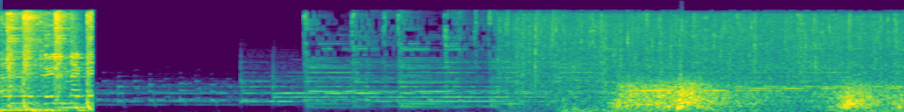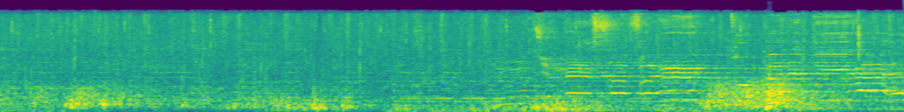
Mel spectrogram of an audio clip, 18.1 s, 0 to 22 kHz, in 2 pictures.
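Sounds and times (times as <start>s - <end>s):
steady rain: 4.9s - 18.0s
rolling thunder: 5.0s - 18.0s.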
